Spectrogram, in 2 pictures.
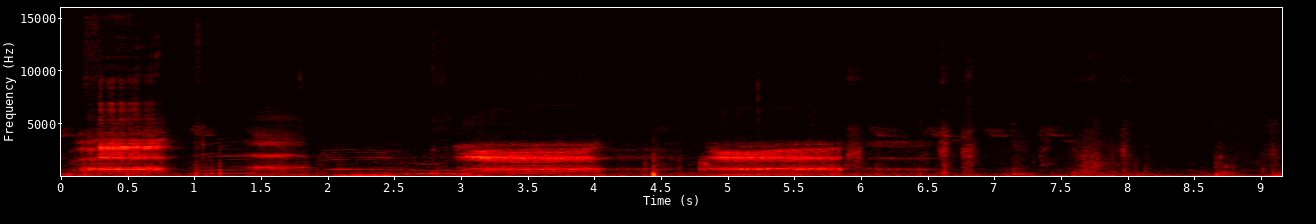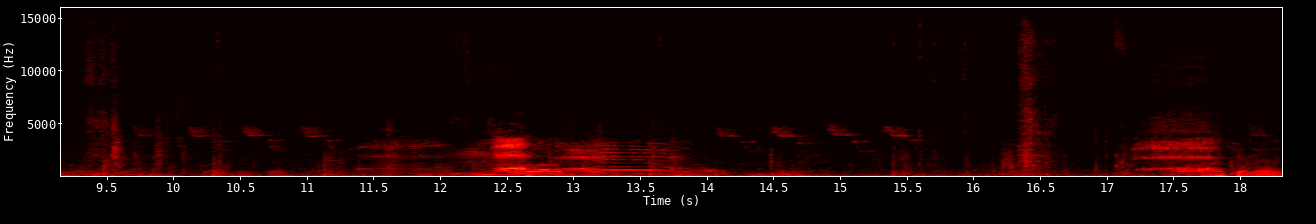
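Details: A flock of ewes and rams at a livestock market bleats over and over. Several animals overlap in wavering, quavering cries, some loud and close, others farther off, with faint market background noise throughout.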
